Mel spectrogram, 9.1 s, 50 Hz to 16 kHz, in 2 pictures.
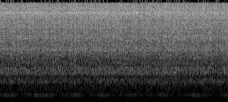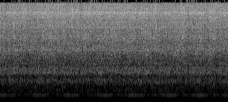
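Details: Drill spinning a valve against its seat during lapping on a stripped-down Dodge 4.7 engine cylinder head: steady gritty hiss with a faint even drone, the grinding compound still biting and cutting the valve and seat edges.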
